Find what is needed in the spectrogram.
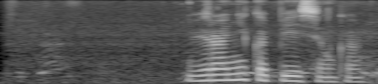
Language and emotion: Russian, neutral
